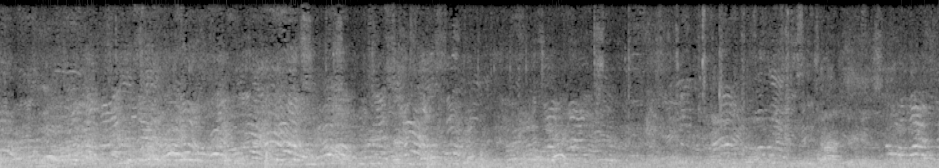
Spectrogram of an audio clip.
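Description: A crowd of spectators chatters and shouts loudly in a large echoing hall.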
